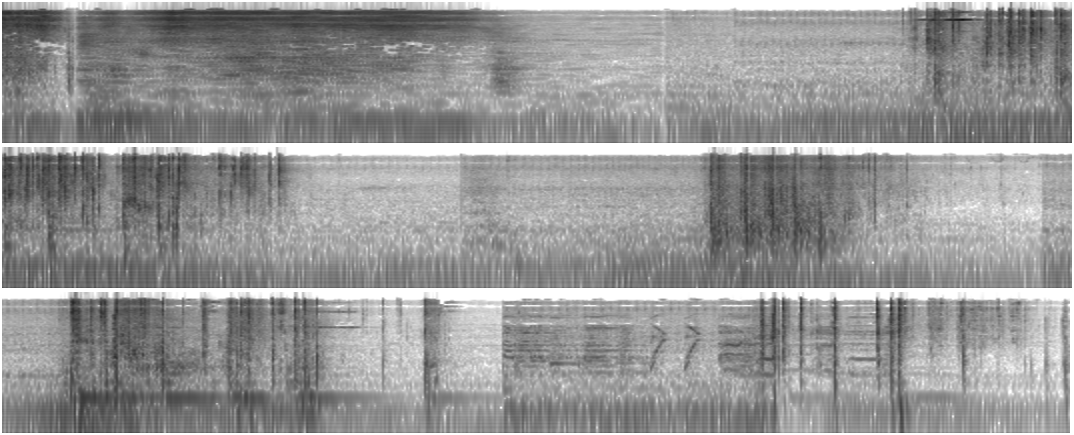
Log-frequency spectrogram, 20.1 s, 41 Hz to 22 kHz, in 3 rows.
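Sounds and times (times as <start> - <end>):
vehicle engine low hum: 0.0 - 20.0
objects crunching under tyres: 5.4 - 16.5, 18.1 - 20.0.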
